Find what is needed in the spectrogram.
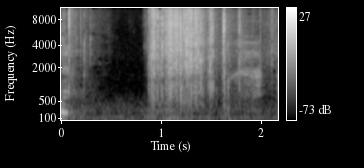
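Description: Small clear plastic bags of diamond-painting drills crinkling as they are handled, starting about a second in after a brief quiet moment.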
